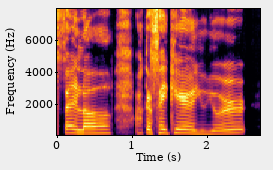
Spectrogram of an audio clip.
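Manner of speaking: put-on Louisiana accent, laid on heavy. Retelling how a man flirts with a woman he meets: imitating a Louisiana accent. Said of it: "that accent be thick".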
